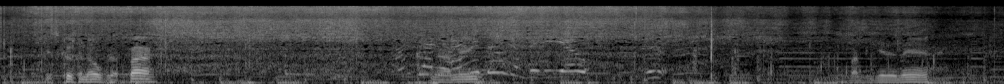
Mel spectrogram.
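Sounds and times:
meat sizzling in a pot: 0.0 - 10.0.

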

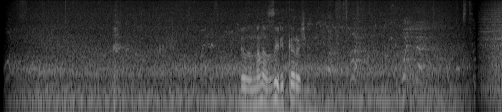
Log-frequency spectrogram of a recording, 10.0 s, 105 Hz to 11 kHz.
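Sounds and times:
vehicle engine idling: 0.1 - 10.0.

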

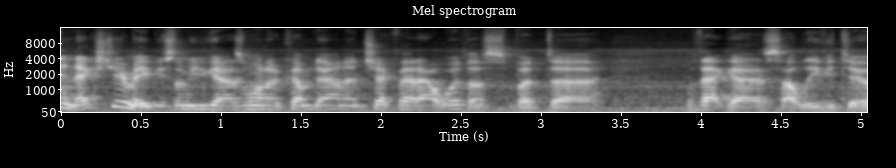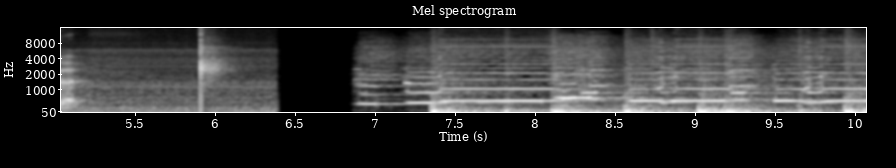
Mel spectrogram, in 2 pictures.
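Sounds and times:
finger snap: 5.9 - 6.2
bagpipe music with drone: 6.9 - 10.0.

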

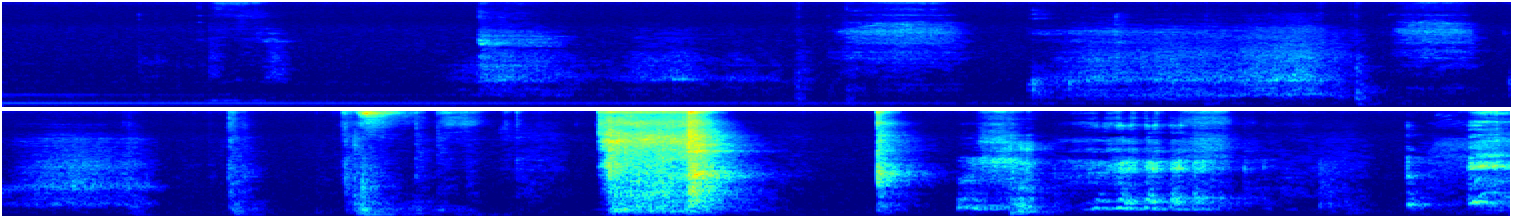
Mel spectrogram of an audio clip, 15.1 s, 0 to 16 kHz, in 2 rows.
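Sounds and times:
air rushing from balloon neck: 5.3 - 6.8, 10.5 - 11.3
balloon being blown up: 10.5 - 11.4.

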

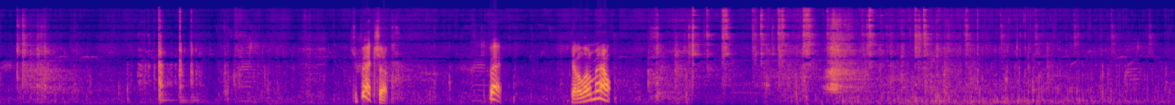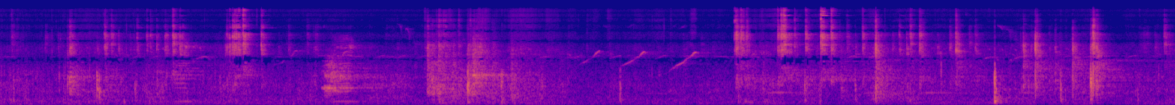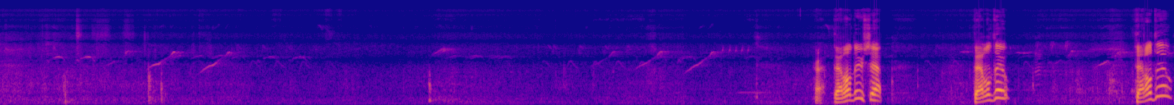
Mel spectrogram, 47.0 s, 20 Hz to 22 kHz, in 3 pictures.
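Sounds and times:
sheep moving: 0.0 - 41.2, 41.8 - 46.9
metal pen clattering: 8.7 - 14.0, 25.5 - 31.4
bird chirps: 22.6 - 26.1, 30.6 - 35.9, 37.1 - 41.7, 43.1 - 46.5.

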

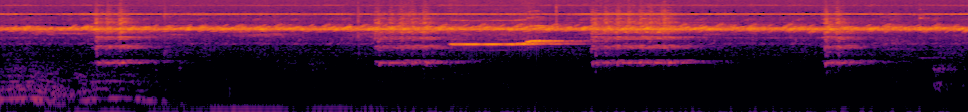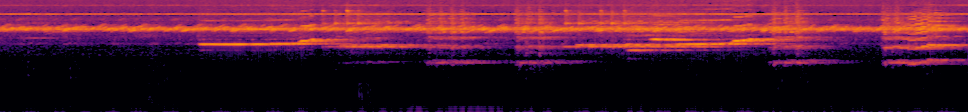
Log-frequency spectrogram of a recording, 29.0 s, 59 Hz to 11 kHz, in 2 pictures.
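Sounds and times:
high rising tone: 0.0 - 2.6
spring peepers chorus: 0.0 - 29.0.

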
